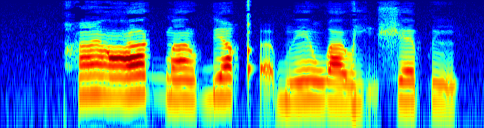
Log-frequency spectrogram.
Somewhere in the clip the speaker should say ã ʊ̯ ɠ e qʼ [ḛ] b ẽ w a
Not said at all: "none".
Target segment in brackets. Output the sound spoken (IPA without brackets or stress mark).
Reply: ḭ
